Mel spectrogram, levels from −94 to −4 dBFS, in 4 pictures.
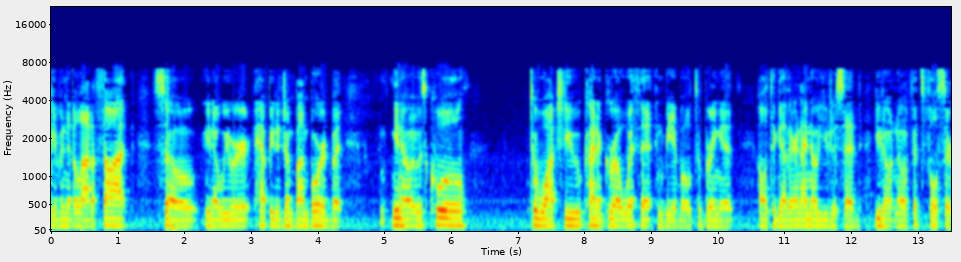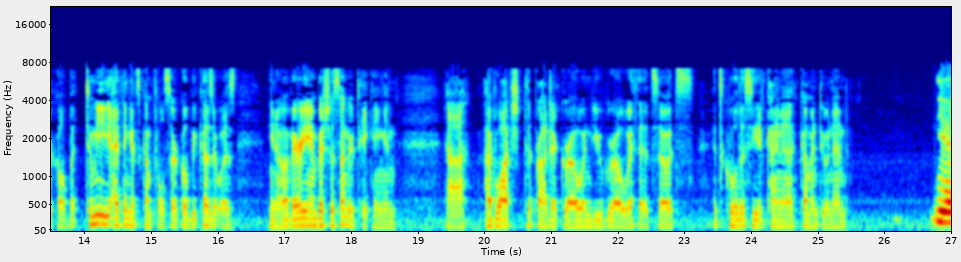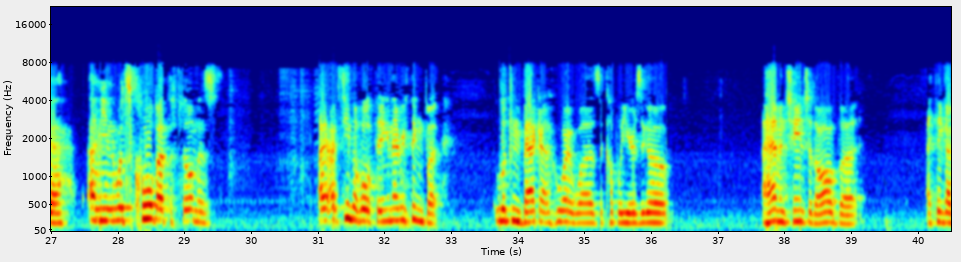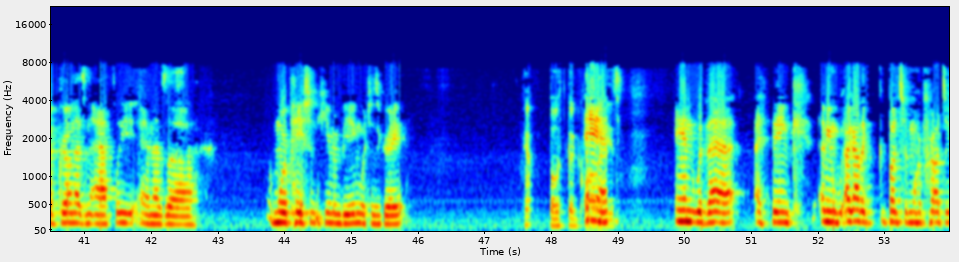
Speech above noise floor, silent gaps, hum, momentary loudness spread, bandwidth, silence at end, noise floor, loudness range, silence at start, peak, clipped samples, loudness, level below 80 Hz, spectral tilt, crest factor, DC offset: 38 dB; none; none; 20 LU; 8 kHz; 0 s; -58 dBFS; 15 LU; 0 s; -2 dBFS; under 0.1%; -19 LUFS; -58 dBFS; -6.5 dB/octave; 18 dB; under 0.1%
